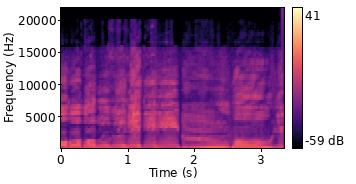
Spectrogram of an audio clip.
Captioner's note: laughs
